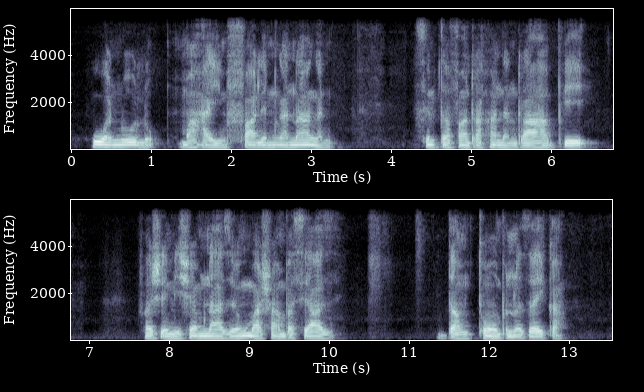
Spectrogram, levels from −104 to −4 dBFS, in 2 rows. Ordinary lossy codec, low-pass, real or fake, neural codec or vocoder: none; 5.4 kHz; real; none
